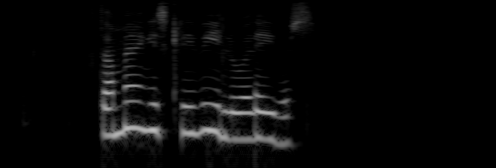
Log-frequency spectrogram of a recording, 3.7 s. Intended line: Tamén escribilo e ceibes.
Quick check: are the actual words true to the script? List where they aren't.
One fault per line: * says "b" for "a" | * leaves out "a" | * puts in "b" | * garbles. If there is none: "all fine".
all fine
